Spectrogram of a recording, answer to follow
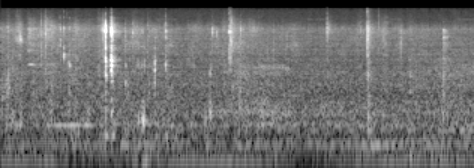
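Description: A few light, scattered clicks and taps on a plastic baby-seat tray as a baby's hands handle things on it, the sharpest about a second and a half in.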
